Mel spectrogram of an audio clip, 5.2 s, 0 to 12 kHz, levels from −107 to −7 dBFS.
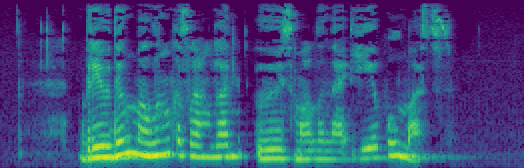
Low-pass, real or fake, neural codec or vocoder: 10.8 kHz; real; none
